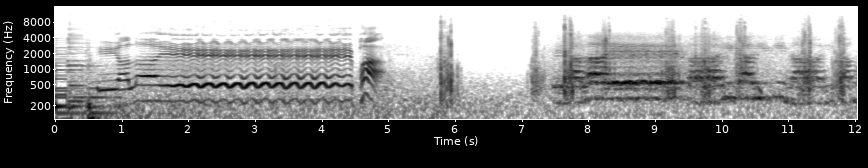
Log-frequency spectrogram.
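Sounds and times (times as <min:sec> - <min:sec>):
women chanting in unison: 0:07.4 - 0:12.0.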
